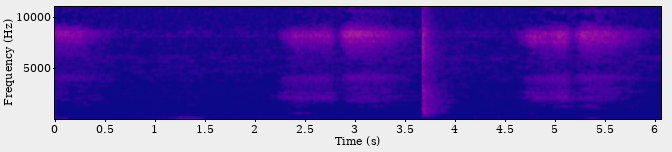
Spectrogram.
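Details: Sleeping dog snoring in a quiet room: repeated hissing, snorting breaths with a brief low snort and one sharp click.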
